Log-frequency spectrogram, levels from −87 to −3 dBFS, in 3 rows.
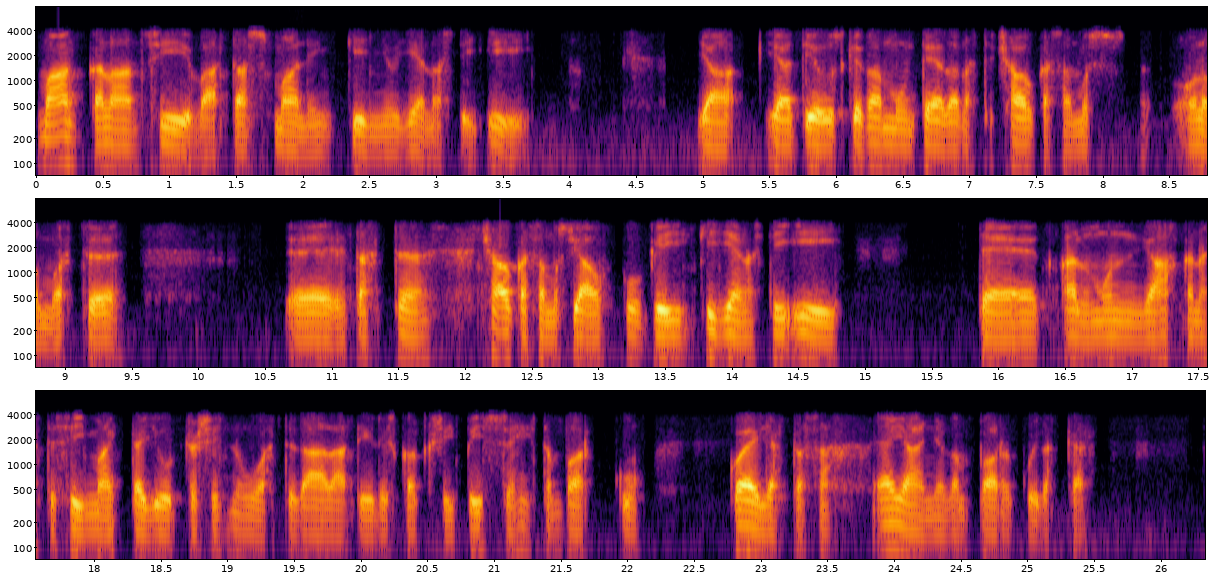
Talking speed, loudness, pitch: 90 wpm, -22 LUFS, 85 Hz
